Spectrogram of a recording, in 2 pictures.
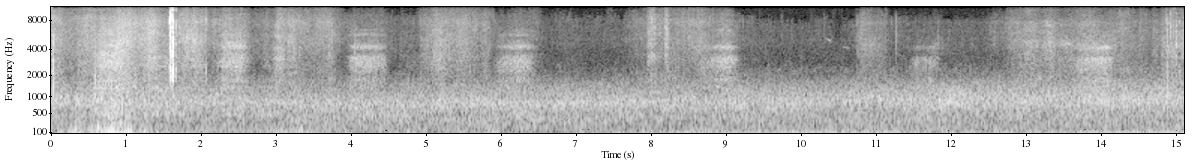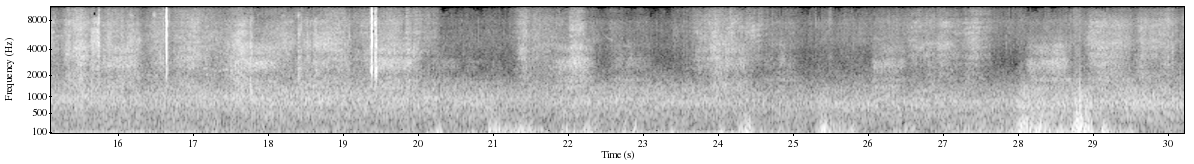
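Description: Wind buffeting the microphone in low gusts, heaviest in the last third, with scattered short high bird chirps over it.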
